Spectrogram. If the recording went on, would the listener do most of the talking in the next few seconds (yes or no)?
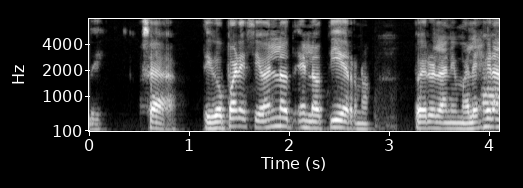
no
